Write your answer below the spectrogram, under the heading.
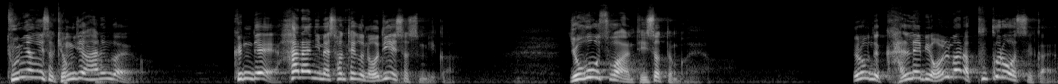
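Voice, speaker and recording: A male pastor with a Gyeongsang accent, preaching a lively sermon and asking the congregation question after question. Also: very high voice, brisk, long pauses, breathy edge. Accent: Gyeongsang Korean. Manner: animated, asks the congregation many questions; acts out quoted voices in dialect. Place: church sanctuary.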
